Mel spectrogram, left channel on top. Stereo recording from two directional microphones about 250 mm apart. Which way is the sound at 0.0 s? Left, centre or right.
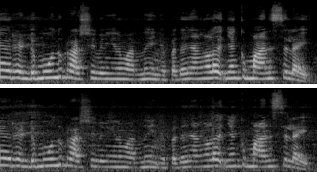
Centre.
